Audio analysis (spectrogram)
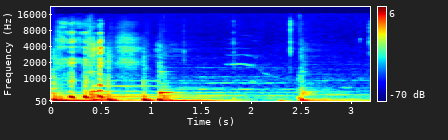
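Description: A cat meows a few times over a low, sustained tonal backdrop, moderately loud, with short sharp accents in between.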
